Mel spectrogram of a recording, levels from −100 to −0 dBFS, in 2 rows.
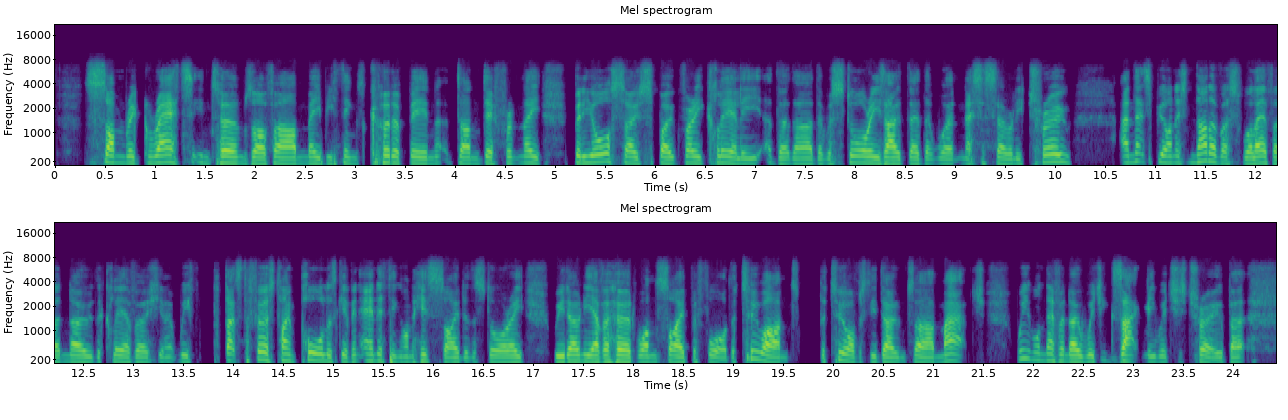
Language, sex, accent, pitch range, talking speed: English, male, British, 145-170 Hz, 205 wpm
